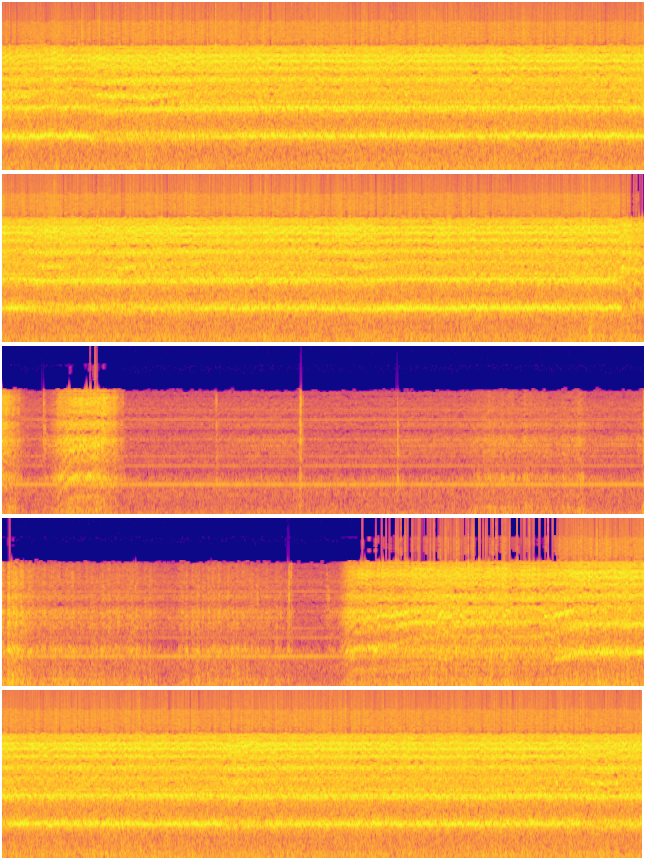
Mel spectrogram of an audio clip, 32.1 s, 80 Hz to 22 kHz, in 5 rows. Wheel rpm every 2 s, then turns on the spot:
220, 230, 240, 230, 230, 230, 110, 10, 0, 20, 20, 90, 200, 230, 230, 230.
18-22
